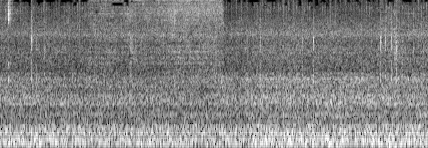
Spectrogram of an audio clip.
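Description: Steady road and engine rumble inside the cabin of a moving car.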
